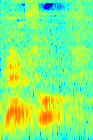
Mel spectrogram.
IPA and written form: ˋdredfl̩ (dreadful)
